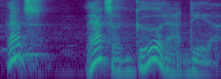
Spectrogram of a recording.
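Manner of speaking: hushed, whispery Southern devil; devil's North Carolina accent. Acted. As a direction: tempt softly in a put-on Carolina accent. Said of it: "the devil picks up on it, and he's like".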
